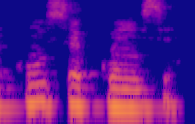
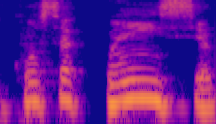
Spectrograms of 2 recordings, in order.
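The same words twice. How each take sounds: First: Said in the usual way. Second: "Consequência" said slowly and distinctly; slow careful pronunciation. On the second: Shown as a demonstration. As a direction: draw out "Consequência" syllable by syllable. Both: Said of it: "Perceba que a pronúncia não mudou?".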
